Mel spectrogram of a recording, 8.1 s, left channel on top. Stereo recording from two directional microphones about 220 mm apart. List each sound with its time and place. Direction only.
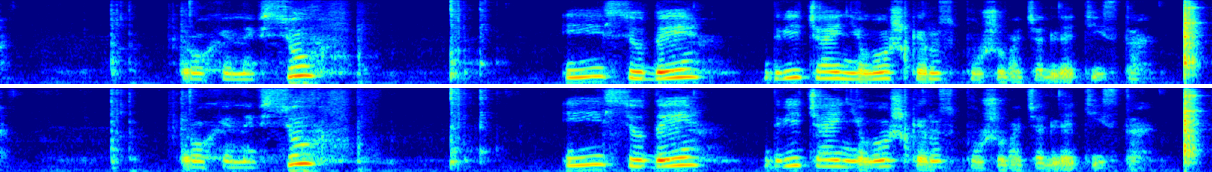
1.2 s speech: 35° left (ahead or behind)
3.8 s speech: 25° left (ahead or behind)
